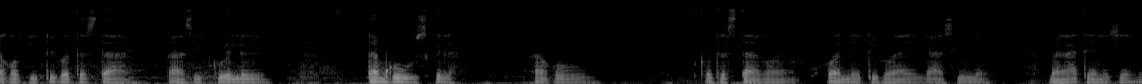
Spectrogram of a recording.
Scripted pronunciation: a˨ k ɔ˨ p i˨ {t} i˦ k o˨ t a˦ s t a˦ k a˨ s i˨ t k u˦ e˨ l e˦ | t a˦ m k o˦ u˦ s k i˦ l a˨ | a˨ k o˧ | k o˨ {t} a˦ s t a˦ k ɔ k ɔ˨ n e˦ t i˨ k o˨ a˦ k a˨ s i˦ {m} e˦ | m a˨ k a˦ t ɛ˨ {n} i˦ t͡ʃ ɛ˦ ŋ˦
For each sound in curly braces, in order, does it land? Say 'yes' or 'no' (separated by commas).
yes, yes, no, yes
